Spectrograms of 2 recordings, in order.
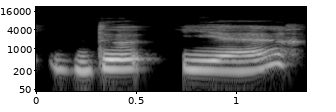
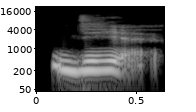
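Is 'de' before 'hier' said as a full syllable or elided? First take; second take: full; elided. First: De is said as a full separate syllable. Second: The d joins directly onto hier. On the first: The speaker calls it wrong. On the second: The speaker calls it right.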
